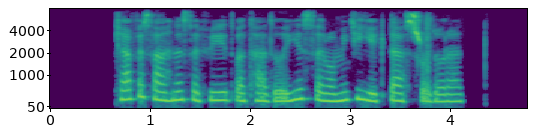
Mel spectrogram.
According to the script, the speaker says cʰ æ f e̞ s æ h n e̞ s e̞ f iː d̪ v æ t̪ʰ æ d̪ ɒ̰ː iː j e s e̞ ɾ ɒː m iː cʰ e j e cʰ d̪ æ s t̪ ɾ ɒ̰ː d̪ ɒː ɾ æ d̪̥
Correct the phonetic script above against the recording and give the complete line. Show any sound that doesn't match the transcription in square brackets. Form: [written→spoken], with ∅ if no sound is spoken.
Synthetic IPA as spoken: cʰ æ f e̞ s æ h n e̞ s e̞ f iː d̪ v æ t̪ʰ æ d̪ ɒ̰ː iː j e s e̞ ɾ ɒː m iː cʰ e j e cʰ d̪ æ s t̪ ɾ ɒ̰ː d̪ ɒː ɾ æ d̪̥

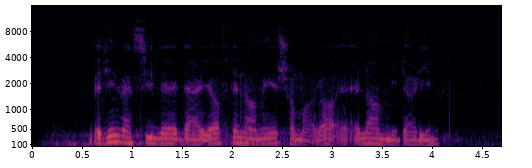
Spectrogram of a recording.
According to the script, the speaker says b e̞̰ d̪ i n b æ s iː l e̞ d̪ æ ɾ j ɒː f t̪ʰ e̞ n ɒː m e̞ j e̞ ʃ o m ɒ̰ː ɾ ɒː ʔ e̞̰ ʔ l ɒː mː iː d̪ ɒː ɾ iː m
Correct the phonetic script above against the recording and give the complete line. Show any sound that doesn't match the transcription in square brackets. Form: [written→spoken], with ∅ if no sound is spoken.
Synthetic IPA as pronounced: b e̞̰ d̪ i n [b→v] æ s iː l e̞ d̪ æ ɾ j ɒː f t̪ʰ e̞ n ɒː m e̞ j e̞ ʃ o m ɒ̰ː ɾ ɒː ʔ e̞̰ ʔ l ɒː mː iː d̪ ɒː ɾ iː m

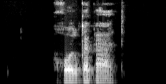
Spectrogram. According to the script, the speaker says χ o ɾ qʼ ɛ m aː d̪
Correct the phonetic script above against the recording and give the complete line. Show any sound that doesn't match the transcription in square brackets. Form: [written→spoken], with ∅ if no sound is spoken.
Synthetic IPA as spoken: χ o [ɾ→l] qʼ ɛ [m→b] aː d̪

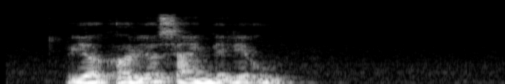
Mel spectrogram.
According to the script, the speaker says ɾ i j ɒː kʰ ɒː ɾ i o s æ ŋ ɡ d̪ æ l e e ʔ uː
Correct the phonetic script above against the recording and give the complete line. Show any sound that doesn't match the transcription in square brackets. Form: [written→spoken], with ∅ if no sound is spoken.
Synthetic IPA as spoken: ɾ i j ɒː kʰ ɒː ɾ i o s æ ŋ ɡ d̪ [æ→e] l [e→i] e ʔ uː

